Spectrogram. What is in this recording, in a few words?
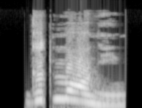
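"good morning", British English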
